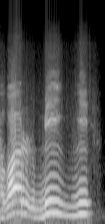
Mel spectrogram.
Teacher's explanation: Dekat huruf ya ini ada sabdu, maka kena tekankan. Kena beratkan.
